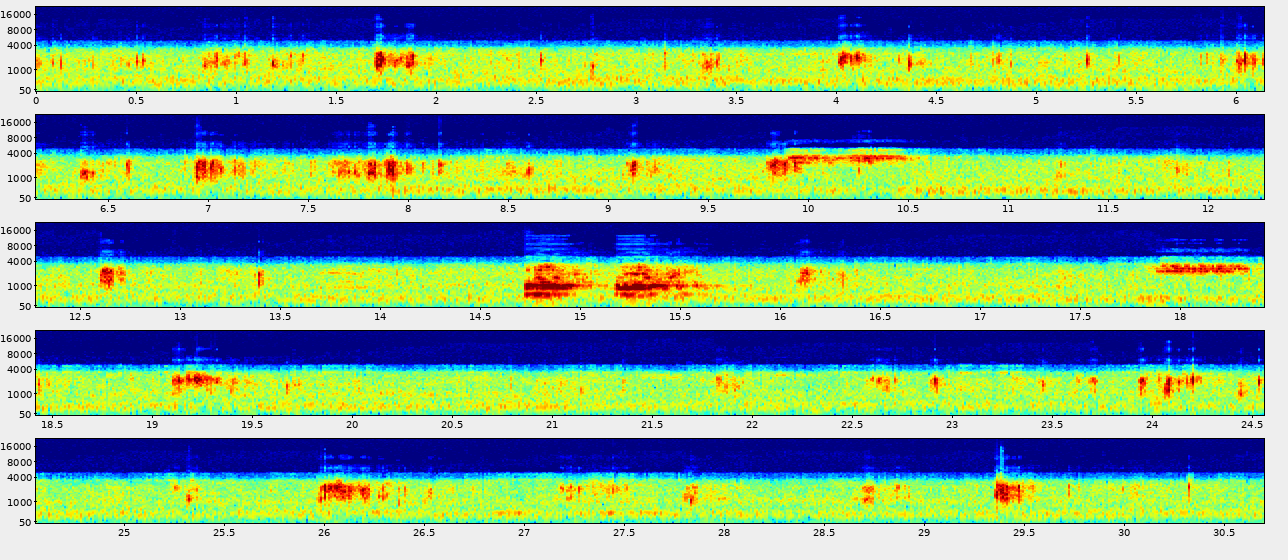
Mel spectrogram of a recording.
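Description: Outdoor street ambience: a steady low hum of distant traffic, with small birds chirping in short, scattered calls. A vehicle horn toots twice about halfway through, the loudest sound.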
